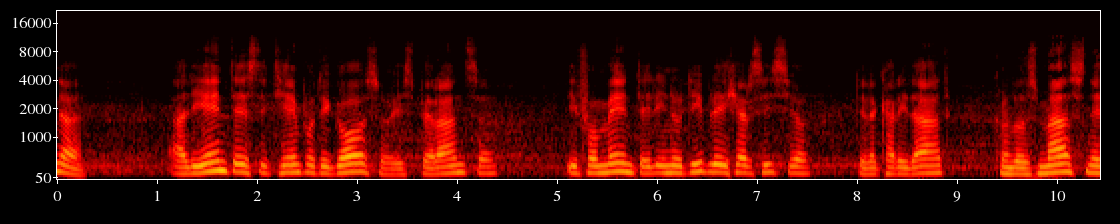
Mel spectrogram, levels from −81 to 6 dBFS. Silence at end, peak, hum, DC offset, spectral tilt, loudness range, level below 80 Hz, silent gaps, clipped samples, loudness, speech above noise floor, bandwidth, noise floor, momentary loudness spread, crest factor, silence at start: 0 s; -14 dBFS; none; under 0.1%; -6.5 dB/octave; 3 LU; -76 dBFS; none; under 0.1%; -33 LUFS; 25 dB; 12 kHz; -58 dBFS; 11 LU; 18 dB; 0 s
